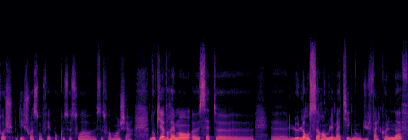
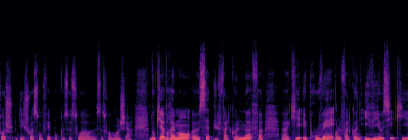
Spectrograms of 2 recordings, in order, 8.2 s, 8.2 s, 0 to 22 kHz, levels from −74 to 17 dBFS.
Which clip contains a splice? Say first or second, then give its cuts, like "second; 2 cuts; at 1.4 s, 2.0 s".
second; 2 cuts; at 4.3 s, 6.7 s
